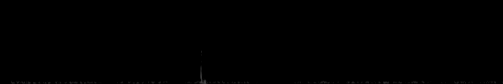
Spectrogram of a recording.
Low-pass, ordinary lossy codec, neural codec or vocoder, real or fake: 3.6 kHz; none; none; real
